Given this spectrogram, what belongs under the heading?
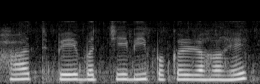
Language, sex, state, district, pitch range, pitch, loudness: Hindi, female, Arunachal Pradesh, Longding, 225-240 Hz, 230 Hz, -14 LUFS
